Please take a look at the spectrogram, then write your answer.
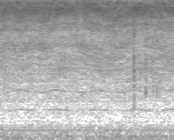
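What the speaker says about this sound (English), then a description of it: "You're just going to spray paint it red." A spray paint can coats cement garden decor red with a steady, faint, continuous hiss that lasts throughout, and no talking.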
